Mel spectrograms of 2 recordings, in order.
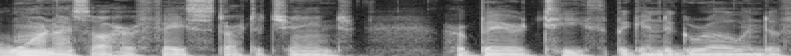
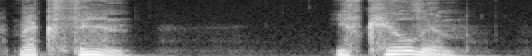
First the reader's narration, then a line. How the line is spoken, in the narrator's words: snarled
